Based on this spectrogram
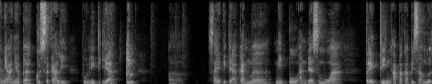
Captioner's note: berdehem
